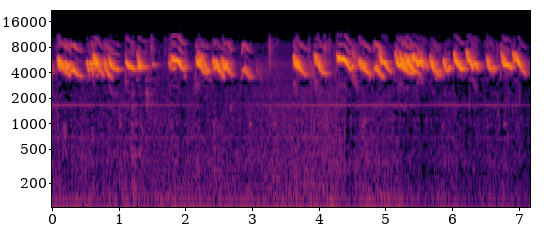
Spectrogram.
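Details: A caged oriental white-eye, bred as a prospective national champion, sings rapid high twittering phrases of clipped chirps, with a short lull near the middle before resuming a dense trill-like run.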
